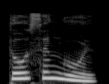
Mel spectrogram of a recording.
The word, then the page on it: ತೋಸಂಗೊಳ್: kannada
